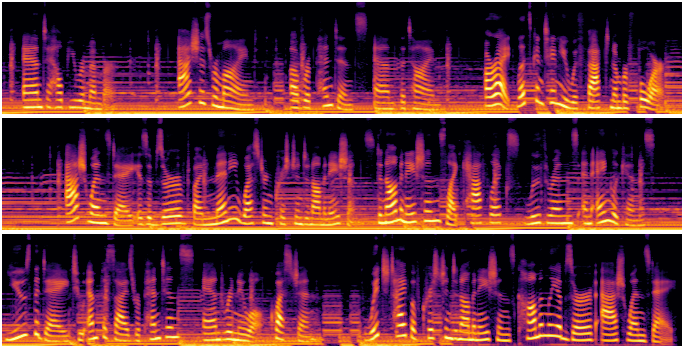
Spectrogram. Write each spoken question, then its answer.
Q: which type of Christian denominations commonly observe Ash Wednesday?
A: Western Christian denominations.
